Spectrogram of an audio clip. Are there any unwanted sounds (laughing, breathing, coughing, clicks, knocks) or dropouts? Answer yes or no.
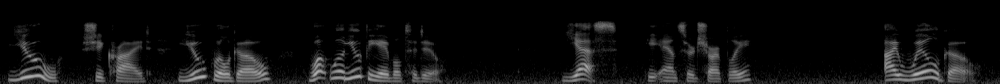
no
